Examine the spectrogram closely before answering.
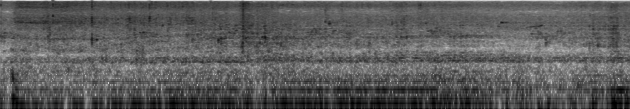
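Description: Pickup truck engine running at low speed as the truck moves slowly along a wet road. A steady low hum, with tyre noise on the wet pavement.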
